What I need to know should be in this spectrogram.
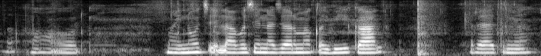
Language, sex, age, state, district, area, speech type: Maithili, female, 45-60, Bihar, Araria, rural, spontaneous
